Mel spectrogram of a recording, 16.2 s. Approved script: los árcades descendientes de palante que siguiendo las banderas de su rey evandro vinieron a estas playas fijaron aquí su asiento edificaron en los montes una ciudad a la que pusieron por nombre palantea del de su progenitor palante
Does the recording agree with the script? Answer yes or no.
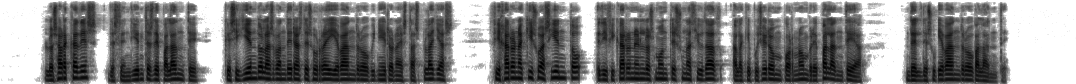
no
